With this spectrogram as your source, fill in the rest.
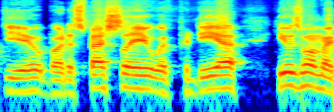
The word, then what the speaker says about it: Padilla: like how you think i like how you pronounce padilla you pronounce it like quesadilla you go padilla that's that canadian coming out of you man but it is padilla for the rest of us it is but you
